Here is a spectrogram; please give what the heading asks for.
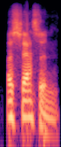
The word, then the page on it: assassin: American English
